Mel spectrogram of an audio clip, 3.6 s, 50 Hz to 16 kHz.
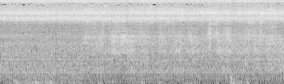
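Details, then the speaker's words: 2010 Mercury Mariner 2.5L exhaust leak found during a pressure test: steady airy hiss over a vacuum motor's drone as air escapes a large hole almost all around the top of the exhaust, letting exhaust smell into the cabin. "a hole wow this is almost all around at the top of this so that's why I was getting uh I'm getting air to the cabin I was gettin that funky smell of our exhaust"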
